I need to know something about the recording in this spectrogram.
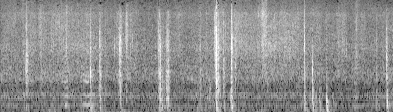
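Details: Honey bees in a garden hive during an inspection of its levels and frames: a steady low buzzing hum, broken by frequent sharp clicks and taps from frames being handled.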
